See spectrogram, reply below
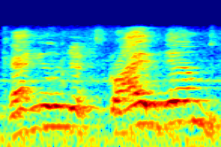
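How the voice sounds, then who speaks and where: Slow deadpan detective man acting, procedural radio play, muffled, distant recording. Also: extremely high pitch. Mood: deadpan, businesslike. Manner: clipped, deliberate, alliterative police-procedural delivery. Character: deadpan male police sergeant narrating his case. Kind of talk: amateur stage radio play. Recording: echoey, distant, muffled room recording, faint noise.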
